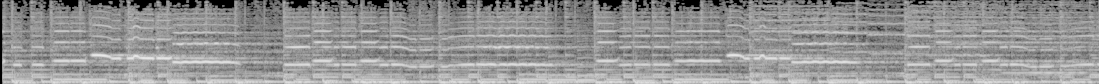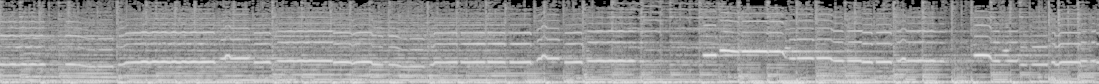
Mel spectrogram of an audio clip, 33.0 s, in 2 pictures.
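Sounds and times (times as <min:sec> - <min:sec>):
instrumental flute remix: 0:00.0 - 0:32.9.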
